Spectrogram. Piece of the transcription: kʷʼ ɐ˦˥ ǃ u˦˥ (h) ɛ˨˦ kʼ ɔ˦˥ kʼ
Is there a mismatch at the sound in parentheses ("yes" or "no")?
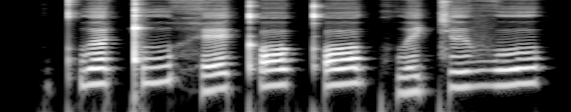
no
